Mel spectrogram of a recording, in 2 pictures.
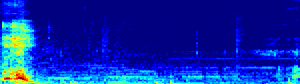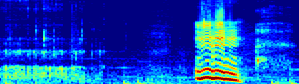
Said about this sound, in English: Okay, and the ASMR with the liquid. Give me a cheers. Oh, yeah. Oh, bottom? Bottom. Nice. Okay, and we'll take a sip now.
